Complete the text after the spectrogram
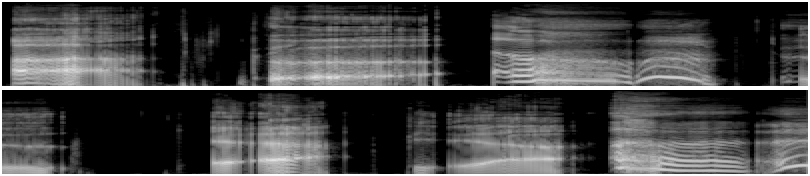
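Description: A series of about seven loud burps come one after another with short pauses between them, some long and croaking, others shorter and gurgling, with no talking in between.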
